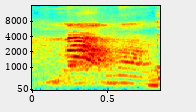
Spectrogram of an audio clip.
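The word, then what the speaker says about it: غافلون: এরপরে জামরে গ ফি ফি লু লু না গাফিলুনা গাফিলুনা এবার পুরাটা একসাথে বলবো আবাউহুম আবাউহুম ফাহুম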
